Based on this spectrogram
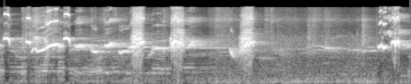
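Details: Oriental magpie-robin giving an agitated fighting song: whistled notes around the upper-middle range, sharp rising and falling slurs and harsh bursts, then a quieter gap before more sharp notes.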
